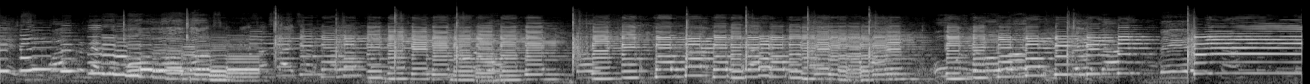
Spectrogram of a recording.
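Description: Live band playing a lively dance tune: a melody that glides and steps quickly, with sharp percussion hits throughout.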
